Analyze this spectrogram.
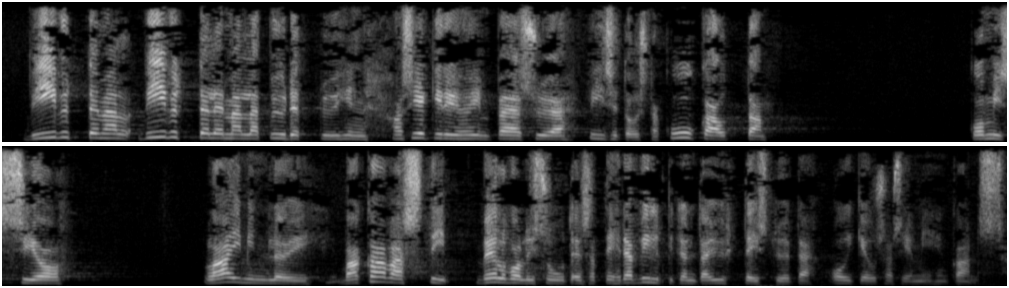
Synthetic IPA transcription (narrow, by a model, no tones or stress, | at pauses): ʋiːʋyt̪ːemælʋiːʋyt̪ːelemælːæpyːdet̪ːyihinɑsiɑkirjohimpæːsyæʋiːsit̪oist̪ɑkuːkɑut̪ːɑ | komisːio | lɑiminløiʋɑkɑʋɑst̪i | ʋelʋolːˑisuːt̪ensɑt̪t̪ehdæʋʋilpit̪ønt̪æyht̪eist̪yøt̪æoikeusɑsiɑmieheŋkɑnsːɑ̥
